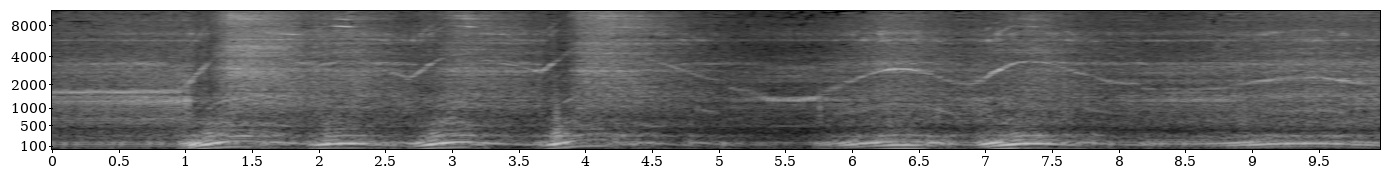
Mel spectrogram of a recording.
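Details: Nissan G35 with a Vortech supercharger on a base map, GTM pulley mod: several clean throttle blips, blower whine climbing and falling with the revs; engine and supercharger sound healthy.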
